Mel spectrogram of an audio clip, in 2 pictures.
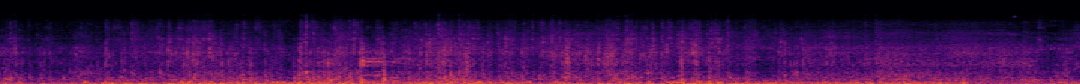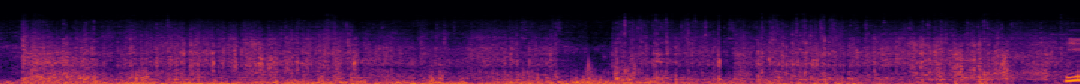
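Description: Mountain bike riding fast down a dirt trail: a steady rush of wind on the microphone and tyre noise over dirt, with frequent knocks and rattles as the bike hits bumps and rocks.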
